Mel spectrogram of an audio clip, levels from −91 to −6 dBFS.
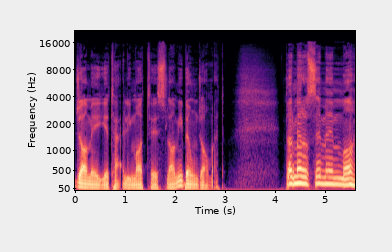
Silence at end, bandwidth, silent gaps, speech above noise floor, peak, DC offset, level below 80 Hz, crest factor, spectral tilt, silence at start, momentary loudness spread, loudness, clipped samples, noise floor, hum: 0 s; 15.5 kHz; none; 33 dB; 0 dBFS; 0.4%; -26 dBFS; 14 dB; -7 dB/octave; 0 s; 10 LU; -14 LUFS; under 0.1%; -46 dBFS; none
